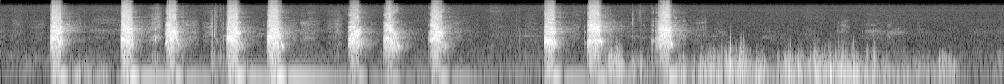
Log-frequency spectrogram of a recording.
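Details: Irish Staffordshire Bull Terrier, a three-and-a-half-year-old female, barking while playing: loud, sharp barks in quick bursts of two or three, about a dozen in all, followed by low rustling and handling noise.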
